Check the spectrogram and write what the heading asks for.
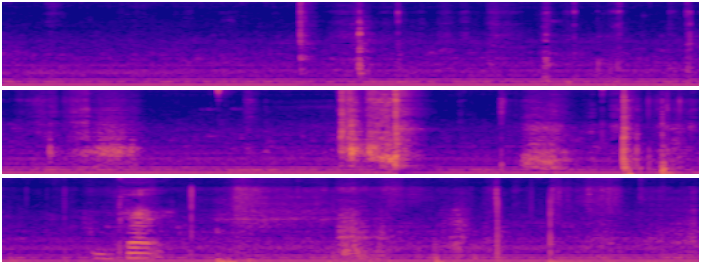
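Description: Handling noises of plastic containers and lids and of the phone camera being moved on a table: a scatter of short clicks and knocks, the loudest about five seconds in, over a steady low hum.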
